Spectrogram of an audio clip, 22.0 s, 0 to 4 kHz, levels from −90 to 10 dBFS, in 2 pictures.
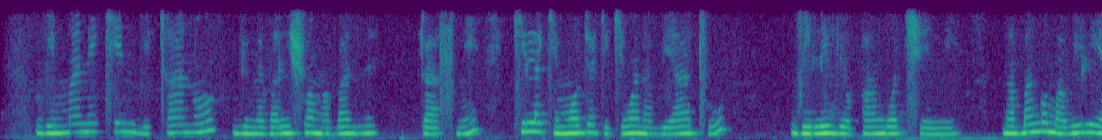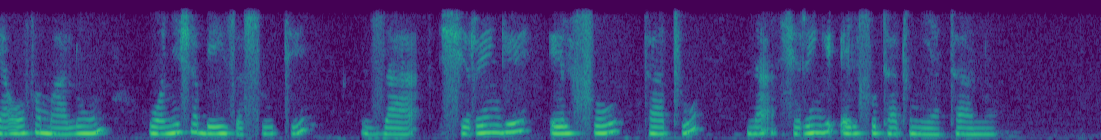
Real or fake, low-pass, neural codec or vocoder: real; 3.6 kHz; none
